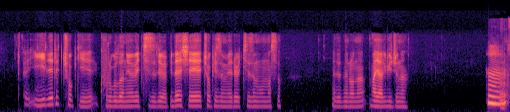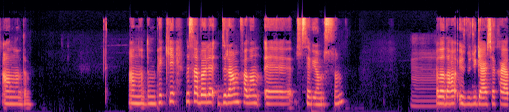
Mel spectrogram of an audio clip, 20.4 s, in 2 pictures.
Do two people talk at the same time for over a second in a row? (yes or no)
no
